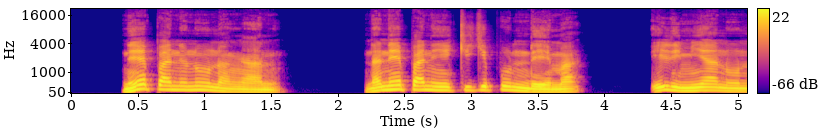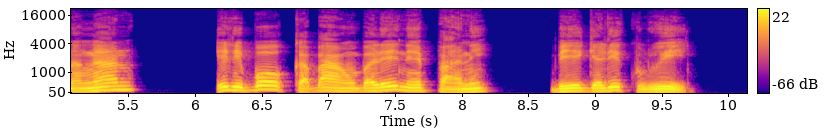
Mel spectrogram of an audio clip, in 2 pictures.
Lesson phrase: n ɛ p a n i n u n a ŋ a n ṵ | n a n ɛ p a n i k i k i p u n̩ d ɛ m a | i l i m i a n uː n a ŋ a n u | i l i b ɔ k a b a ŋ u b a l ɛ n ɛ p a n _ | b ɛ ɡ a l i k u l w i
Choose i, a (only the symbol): i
